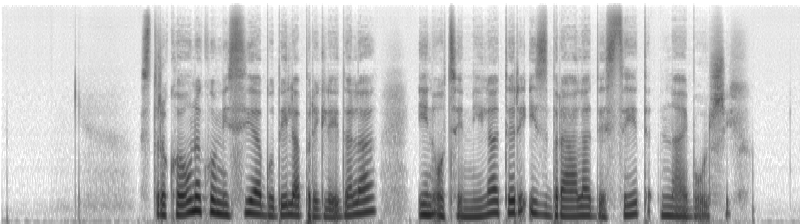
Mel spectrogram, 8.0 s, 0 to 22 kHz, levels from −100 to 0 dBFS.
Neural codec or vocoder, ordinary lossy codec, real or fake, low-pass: autoencoder, 48 kHz, 32 numbers a frame, DAC-VAE, trained on Japanese speech; none; fake; 19.8 kHz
